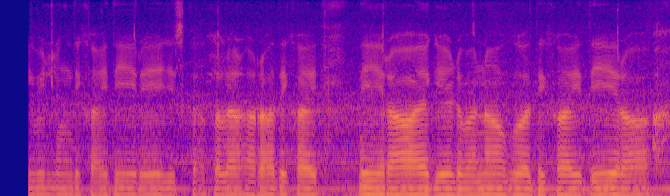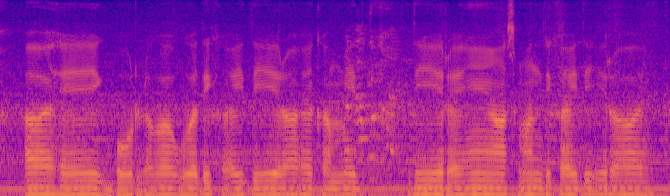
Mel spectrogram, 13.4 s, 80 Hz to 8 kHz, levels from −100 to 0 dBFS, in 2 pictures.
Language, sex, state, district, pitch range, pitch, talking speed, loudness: Kumaoni, male, Uttarakhand, Uttarkashi, 100-105 Hz, 105 Hz, 165 wpm, -32 LUFS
